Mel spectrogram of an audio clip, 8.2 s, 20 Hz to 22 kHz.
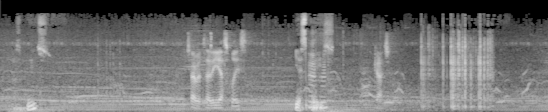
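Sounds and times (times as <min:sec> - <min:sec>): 
speech: 0:00.2 - 0:00.8, 0:02.8 - 0:06.0
many dice rolled together during a tabletop game: 0:06.3 - 0:07.5.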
